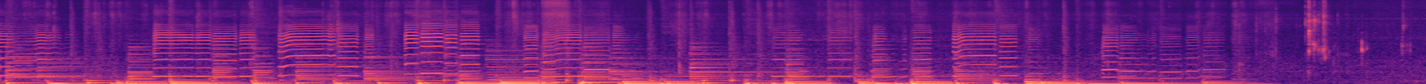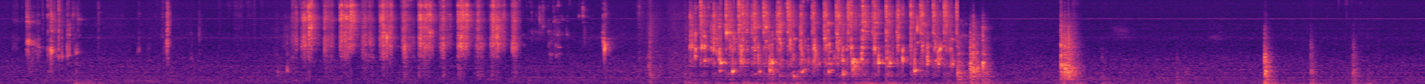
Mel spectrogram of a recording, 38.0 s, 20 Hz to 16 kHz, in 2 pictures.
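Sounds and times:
chopsticks beating eggs in bowl: 0:22.8 - 0:26.1, 0:28.2 - 0:31.8.

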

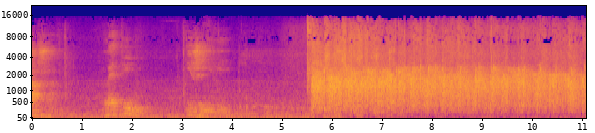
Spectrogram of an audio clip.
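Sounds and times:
audience applause: 0:05.5 - 0:11.0.

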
